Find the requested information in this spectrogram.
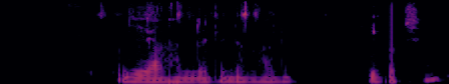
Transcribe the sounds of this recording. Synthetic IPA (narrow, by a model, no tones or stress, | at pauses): d͡ʑeaɦand̪odinabʱalo | kikoɾt͡ɕʰen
